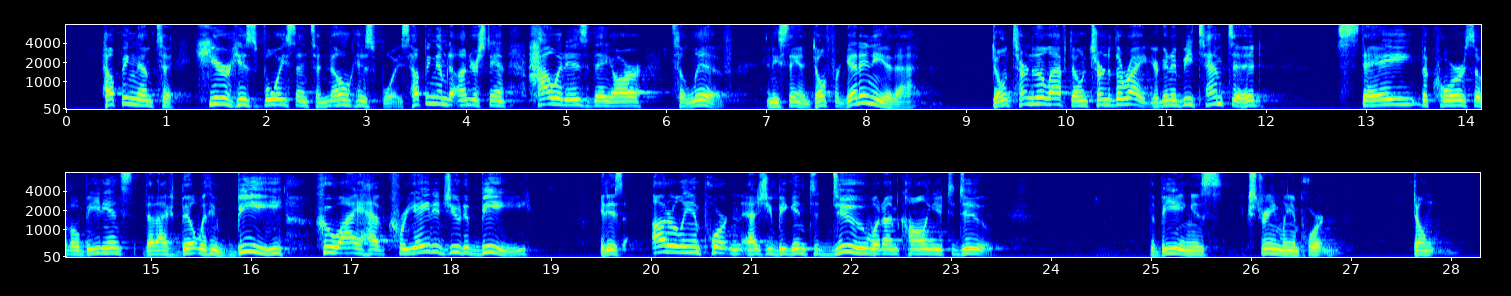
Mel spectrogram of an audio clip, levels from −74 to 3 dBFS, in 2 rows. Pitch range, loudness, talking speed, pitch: 135-190 Hz, -29 LUFS, 180 wpm, 165 Hz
